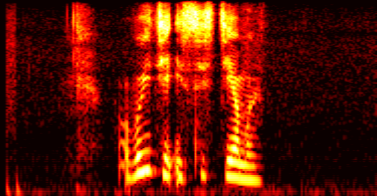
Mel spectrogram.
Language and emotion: Russian, neutral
